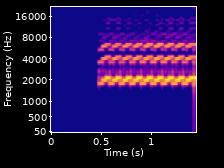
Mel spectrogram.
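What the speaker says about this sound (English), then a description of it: "then my phone rings." A phone starts ringing after half a second of silence with a bright, warbling electronic ringtone that pulses rapidly and steadily, loud and close, until it cuts off abruptly.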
